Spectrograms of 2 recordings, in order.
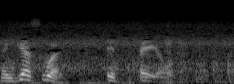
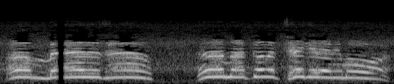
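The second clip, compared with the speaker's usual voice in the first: movie rant quote; 7 semitones higher than usual. Retold or imitated. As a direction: declaim it like the movie character at his limit. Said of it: "Where the dude said".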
